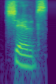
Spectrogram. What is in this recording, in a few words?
"shelves", Indian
